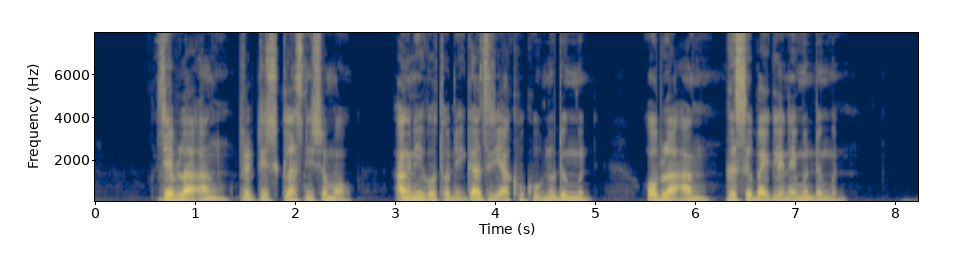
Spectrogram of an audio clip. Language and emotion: Bodo, sad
